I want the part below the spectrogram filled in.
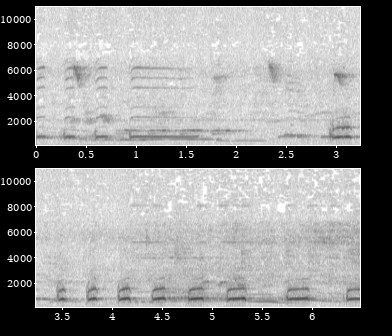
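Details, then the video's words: Bangkok-type zebra dove with a long song: a few soft drawn-out coos, then a run of short, evenly spaced hooting notes with a slight upward flick, repeated roughly every half second. "Perkutut Bangkok Gacor Suara Panjang Istimewa"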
